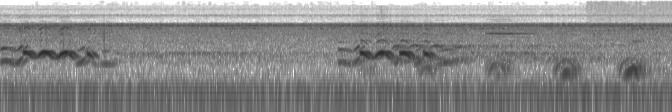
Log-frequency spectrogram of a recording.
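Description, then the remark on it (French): An owl calls twice in quick, wavering hooting phrases, followed by two shorter single notes, heard clearly over a steady low rumble of background noise with no one speaking. “Tu n'es pas Clara, toi Tu es un oiseau de nuit.”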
